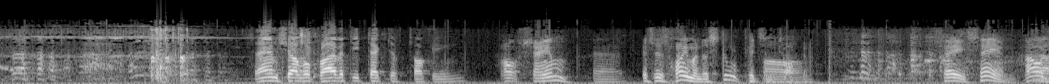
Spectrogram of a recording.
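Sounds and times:
laughter: 0:00.0 - 0:02.4, 0:08.3 - 0:10.4
telephone ringing: 0:00.0 - 0:03.4
speech: 0:00.1 - 0:01.1, 0:02.6 - 0:10.4.

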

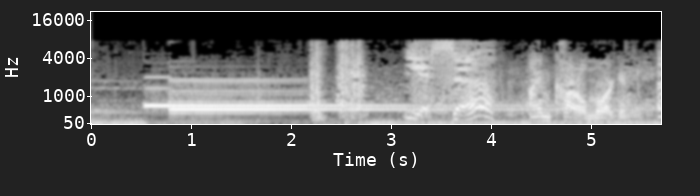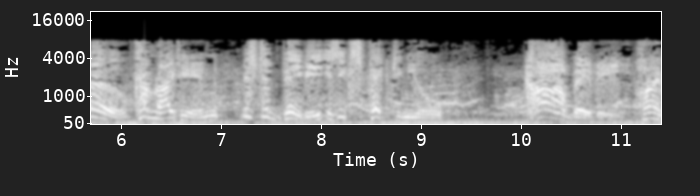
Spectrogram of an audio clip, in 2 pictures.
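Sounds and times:
doorbell chime at front door: 0:00.0 - 0:04.9
speech: 0:03.1 - 0:09.3, 0:10.4 - 0:11.3.

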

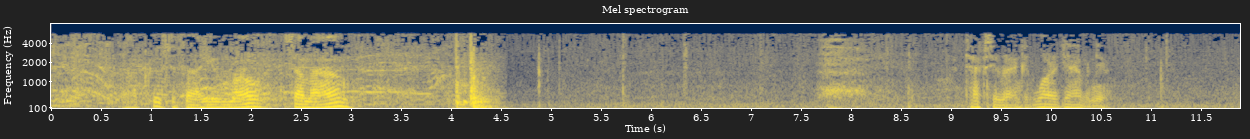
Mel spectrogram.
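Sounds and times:
laughter: 0:00.0 - 0:04.0
speech: 0:01.0 - 0:03.2, 0:09.2 - 0:10.7
door opening: 0:04.0 - 0:04.6.

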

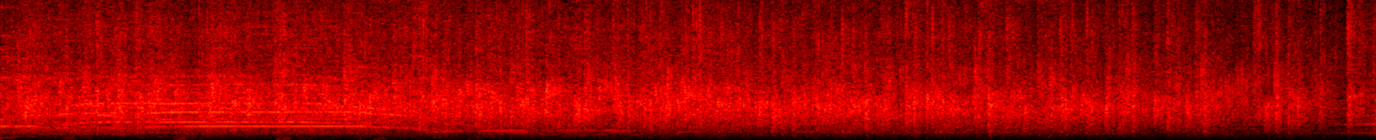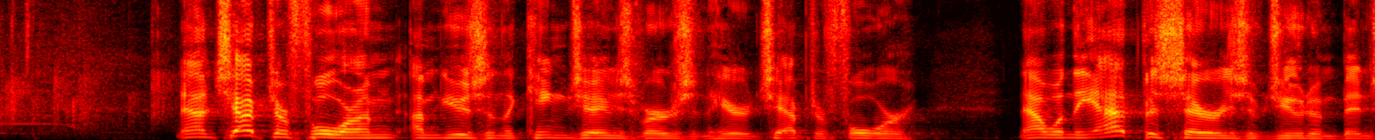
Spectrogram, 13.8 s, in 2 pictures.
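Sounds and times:
audience clapping hands: 0:00.0 - 0:08.0
speech: 0:07.8 - 0:13.7.

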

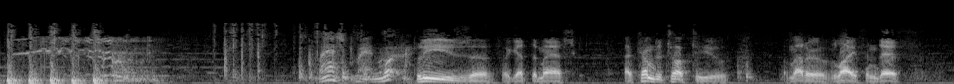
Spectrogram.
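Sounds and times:
horse neighing: 0:00.1 - 0:01.7
speech: 0:03.2 - 0:09.1.

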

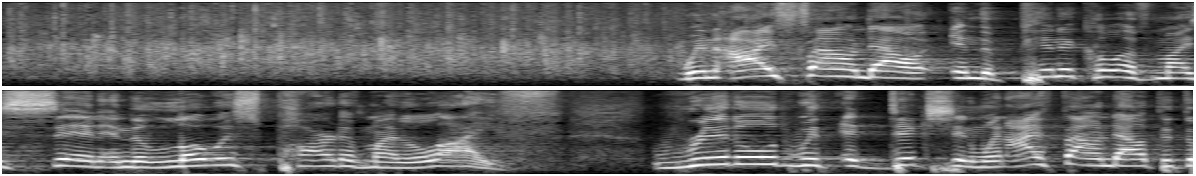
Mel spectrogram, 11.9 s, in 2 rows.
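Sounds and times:
audience clapping: 0:00.0 - 0:04.0
speech: 0:03.4 - 0:11.9.

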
